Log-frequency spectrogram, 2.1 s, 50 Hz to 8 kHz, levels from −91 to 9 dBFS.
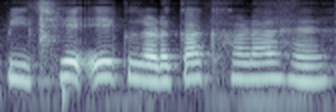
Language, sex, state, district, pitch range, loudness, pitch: Hindi, female, Bihar, Patna, 210-235 Hz, -16 LUFS, 230 Hz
